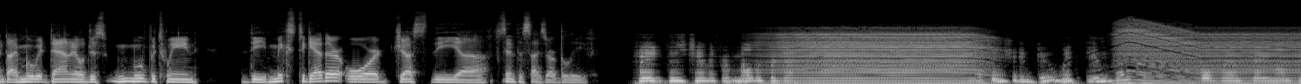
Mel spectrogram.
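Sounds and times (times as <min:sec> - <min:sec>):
synthesizer pitch sweep: 0:06.4 - 0:10.0, 0:10.9 - 0:13.0
buzzy synthesizer chord: 0:07.2 - 0:10.0, 0:11.1 - 0:13.0.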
